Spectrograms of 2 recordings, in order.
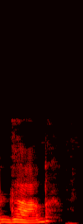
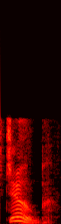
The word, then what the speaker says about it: Job: the punk rock version by job like the man of the Bible some people spell it they say it as JB or gob it's job it's spelled weird I don't know why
